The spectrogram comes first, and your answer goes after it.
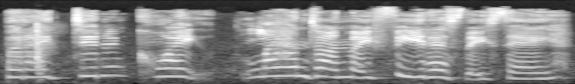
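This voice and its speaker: Very high, gushing cat lady. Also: measured pace, background noise. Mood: dramatic distress. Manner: gushing, melodramatic, pun-laden. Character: theatrical, helpless cat-loving lady who speaks in cat puns. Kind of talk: video game voice acting.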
